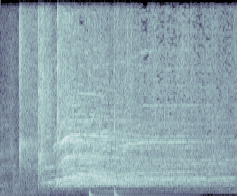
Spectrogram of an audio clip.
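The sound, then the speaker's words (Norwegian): A crowd of Senterpartiet supporters cheers and applauds loudly at an election-night rally as party leader Trygve Slagsvold Vedum takes the stage, with sharp bursts at the start, a continuous wash of clapping and whooping, and a couple of low thumps in the middle. “Da partileder Trygve Slagsvold Vedum gikk på scenen på valgvaken for noen få uker siden klappa tilhengerne hans for et historisk maktskifte fra Arbeiderpartiet til Senterpartiet i de tre nordligste fylkene.”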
